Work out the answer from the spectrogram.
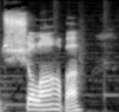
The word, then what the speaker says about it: Shellharbour: We're in Shalaba or Shell Harour as I would rather pronounce it.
